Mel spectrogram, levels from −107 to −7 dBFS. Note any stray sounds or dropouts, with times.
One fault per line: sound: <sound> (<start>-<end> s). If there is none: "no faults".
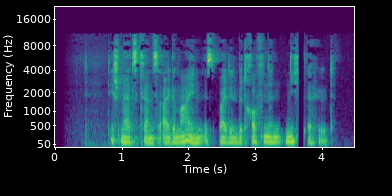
sound: dropout (3.6-3.7 s)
